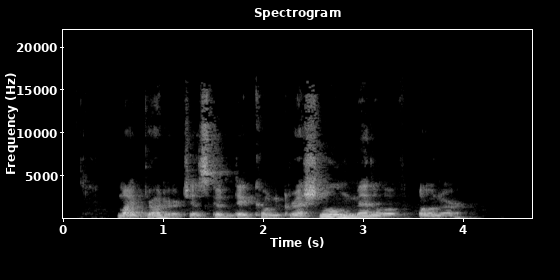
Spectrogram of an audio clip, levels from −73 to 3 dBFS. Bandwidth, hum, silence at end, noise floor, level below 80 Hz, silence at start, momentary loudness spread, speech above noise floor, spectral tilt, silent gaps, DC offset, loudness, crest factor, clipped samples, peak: 16 kHz; none; 0.7 s; -72 dBFS; -58 dBFS; 0.55 s; 10 LU; 54 dB; -4.5 dB/octave; none; under 0.1%; -19 LUFS; 16 dB; under 0.1%; -4 dBFS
